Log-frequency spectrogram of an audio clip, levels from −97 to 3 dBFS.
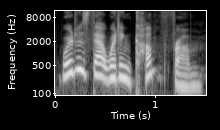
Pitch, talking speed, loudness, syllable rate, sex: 245 Hz, 235 wpm, -16 LUFS, 5.8 syllables/s, female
